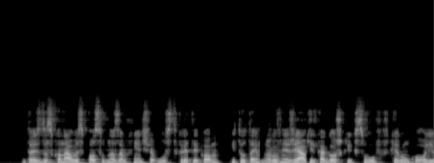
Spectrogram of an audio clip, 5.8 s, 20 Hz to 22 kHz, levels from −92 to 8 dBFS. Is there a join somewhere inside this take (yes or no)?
yes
